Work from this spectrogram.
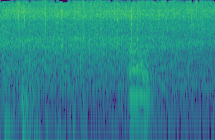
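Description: Tomatoes frying in a pan for tortang talong, a steady soft sizzle running through the whole stretch with a few light clinks and a brief tonal squeak near the end.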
